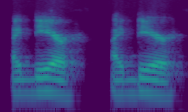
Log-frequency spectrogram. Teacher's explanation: this is a feature of British English. It's the intrusive R that just inserts itself in some cases.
